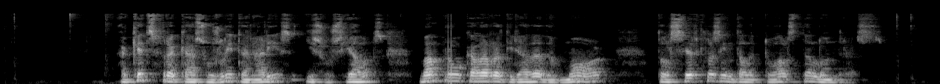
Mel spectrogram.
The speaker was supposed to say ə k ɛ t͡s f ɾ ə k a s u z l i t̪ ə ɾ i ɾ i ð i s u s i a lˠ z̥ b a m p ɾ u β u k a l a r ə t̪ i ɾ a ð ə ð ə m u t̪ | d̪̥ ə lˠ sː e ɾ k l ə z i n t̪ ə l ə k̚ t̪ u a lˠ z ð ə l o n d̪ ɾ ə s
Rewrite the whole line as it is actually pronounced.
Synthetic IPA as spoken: ə k ɛ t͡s f ɾ ə k a s u z l i t̪ ə ɾ a ɾ i z i s u s i a lˠ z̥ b a m p ɾ u β u k a l ə r ə t̪ i ɾ a ð ə ð ə m ɔ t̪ | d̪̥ ə lˠ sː e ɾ k l ə z i n t̪ ə l ə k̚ t̪ u a lˠ z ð ə l o n d̪ ɾ ə s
